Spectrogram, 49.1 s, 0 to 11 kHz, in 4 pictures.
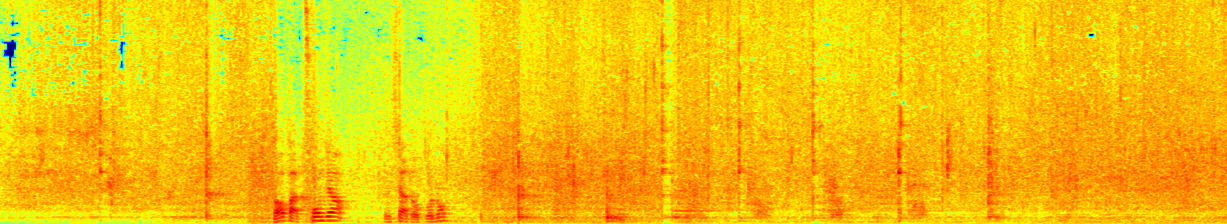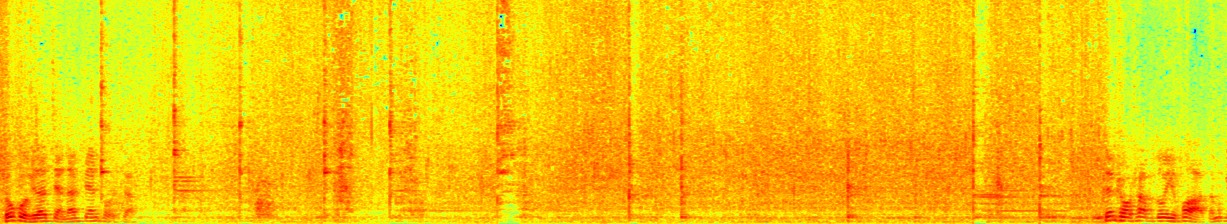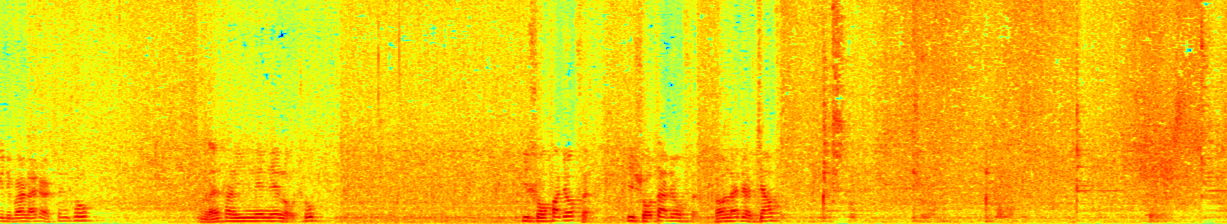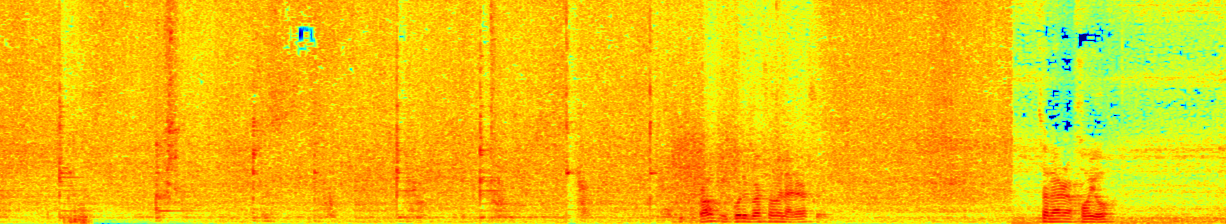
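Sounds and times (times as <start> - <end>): meat sizzling in oil: 0.0 - 47.0
metal spatula scraping a wok: 4.8 - 11.2, 13.2 - 23.2, 32.4 - 44.0.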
